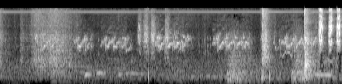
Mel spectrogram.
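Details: Budgerigars in a breeding colony give quick warbling chirps in repeated bursts with uneven spacing, overlapping one another, with a few sharp higher chips and wing flutters near the end.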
